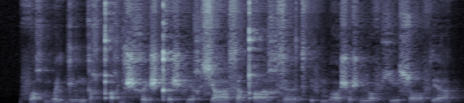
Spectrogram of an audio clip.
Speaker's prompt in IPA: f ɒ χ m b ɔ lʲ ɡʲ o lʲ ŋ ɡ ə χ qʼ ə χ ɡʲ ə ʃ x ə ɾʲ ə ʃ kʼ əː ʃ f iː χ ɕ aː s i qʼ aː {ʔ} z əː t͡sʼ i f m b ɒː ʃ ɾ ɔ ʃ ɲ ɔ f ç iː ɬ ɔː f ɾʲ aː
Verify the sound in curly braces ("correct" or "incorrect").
incorrect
